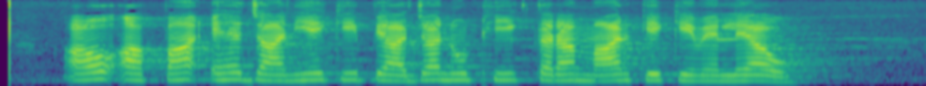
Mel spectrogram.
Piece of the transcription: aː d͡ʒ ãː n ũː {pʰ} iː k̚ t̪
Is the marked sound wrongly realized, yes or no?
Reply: yes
